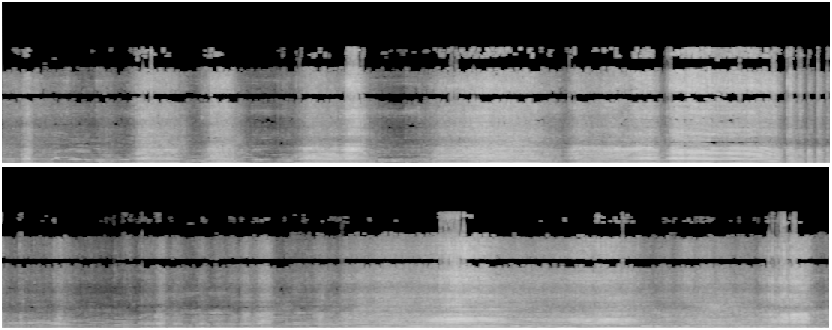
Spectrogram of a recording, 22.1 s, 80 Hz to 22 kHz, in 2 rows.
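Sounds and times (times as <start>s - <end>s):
truck engine revving: 0.0s - 22.0s.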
